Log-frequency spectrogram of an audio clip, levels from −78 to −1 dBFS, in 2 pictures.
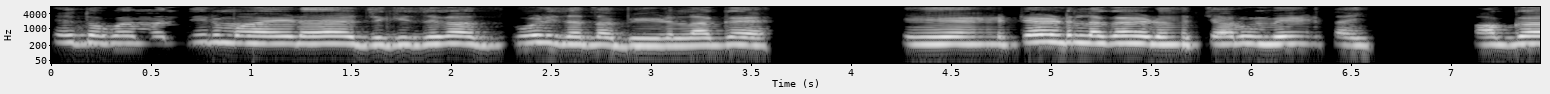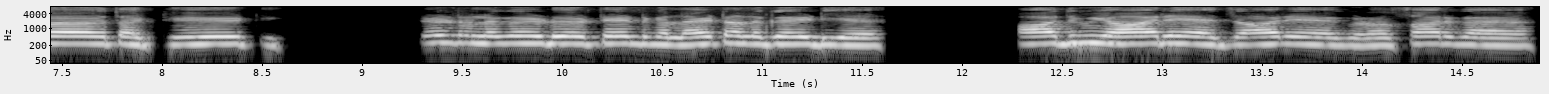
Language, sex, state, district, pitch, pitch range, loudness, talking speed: Rajasthani, male, Rajasthan, Churu, 230 Hz, 215-240 Hz, -17 LUFS, 175 wpm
